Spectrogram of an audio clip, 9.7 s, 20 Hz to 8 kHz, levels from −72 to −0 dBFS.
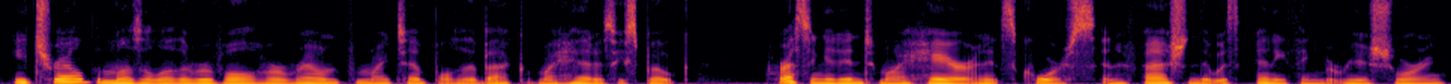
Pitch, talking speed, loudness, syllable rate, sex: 165 Hz, 225 wpm, -19 LUFS, 5.6 syllables/s, female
